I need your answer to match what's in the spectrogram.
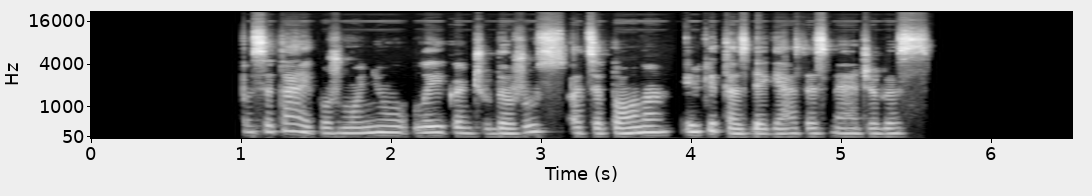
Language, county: Lithuanian, Klaipėda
